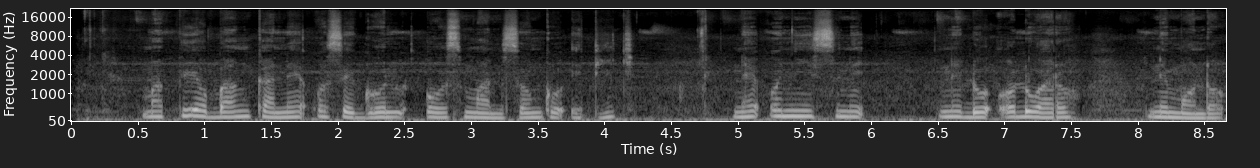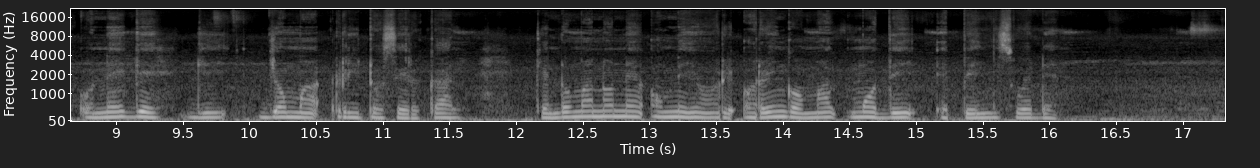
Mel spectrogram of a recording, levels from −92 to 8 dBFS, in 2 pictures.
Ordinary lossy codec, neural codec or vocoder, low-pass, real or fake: none; vocoder, 44.1 kHz, 128 mel bands, Pupu-Vocoder; none; fake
